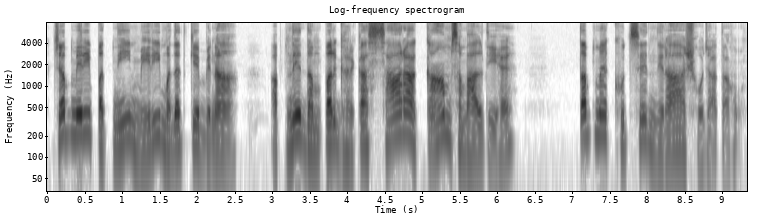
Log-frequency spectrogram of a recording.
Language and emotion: Hindi, sad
